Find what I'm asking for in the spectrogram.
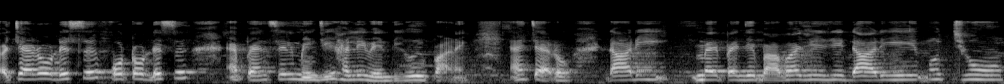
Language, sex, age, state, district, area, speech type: Sindhi, female, 60+, Uttar Pradesh, Lucknow, rural, spontaneous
